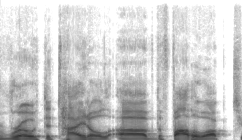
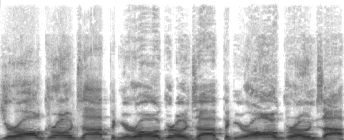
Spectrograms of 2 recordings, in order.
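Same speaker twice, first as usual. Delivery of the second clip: put-on drunken yell, higher pitched; 5 semitones higher than usual. Retelling a movie scene of standing on a diner table: imitating Vince Vaughn yelling. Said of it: "yelling at Jon Favreau character".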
